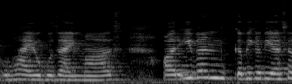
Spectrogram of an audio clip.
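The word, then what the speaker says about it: おはようございます: Ohio गोजाइमास को किस तरह से प्रोनाउंस करते हैं, ओहायो गोजाइमास, ओहायो।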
